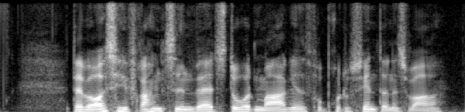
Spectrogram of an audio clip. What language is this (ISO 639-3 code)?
dan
